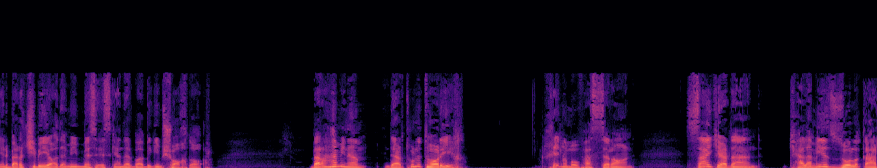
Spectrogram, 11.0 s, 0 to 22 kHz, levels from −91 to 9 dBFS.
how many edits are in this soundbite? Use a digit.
1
